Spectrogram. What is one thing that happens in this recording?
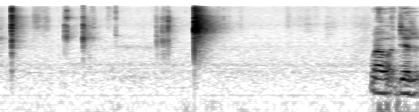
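A plastic marker cap clicks on and off.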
